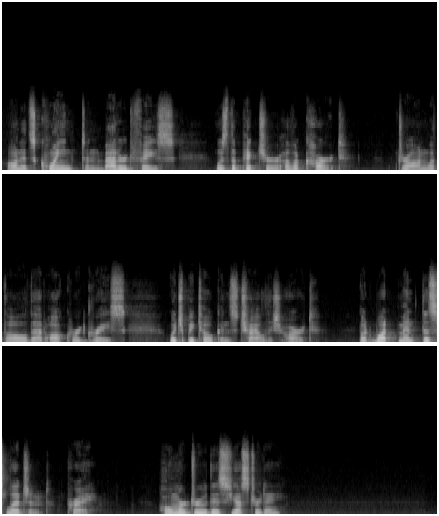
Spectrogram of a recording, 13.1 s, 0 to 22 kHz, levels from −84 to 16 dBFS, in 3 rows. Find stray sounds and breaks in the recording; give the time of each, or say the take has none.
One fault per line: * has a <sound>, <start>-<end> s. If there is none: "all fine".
all fine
